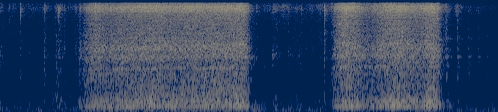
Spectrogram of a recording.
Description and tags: Sliding Table
this is the sound a table makes when it is pushed on a wooden floor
